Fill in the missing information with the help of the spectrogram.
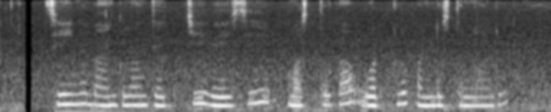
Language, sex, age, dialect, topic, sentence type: Telugu, female, 60-100, Telangana, banking, statement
